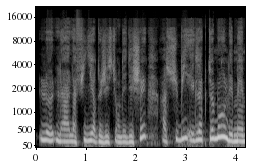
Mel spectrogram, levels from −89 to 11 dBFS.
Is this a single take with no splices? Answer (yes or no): yes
